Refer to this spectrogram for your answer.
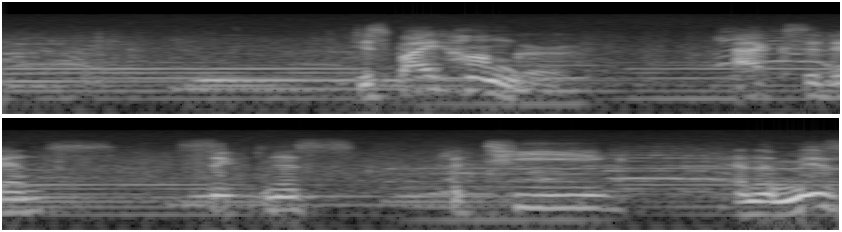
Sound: touching music; man shouting

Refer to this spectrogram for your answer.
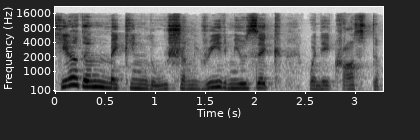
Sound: speaking in Mandarin

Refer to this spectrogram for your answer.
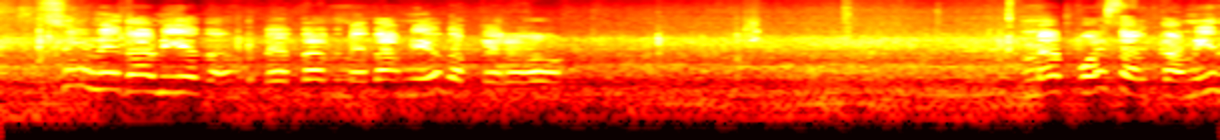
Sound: speaking in foreign language

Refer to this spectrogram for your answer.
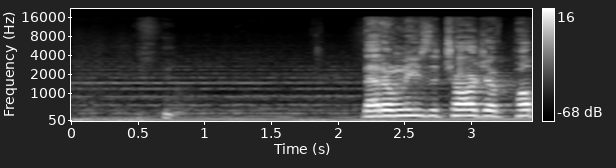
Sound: chuckles

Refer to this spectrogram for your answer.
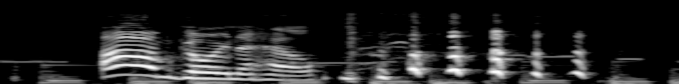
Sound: laughs

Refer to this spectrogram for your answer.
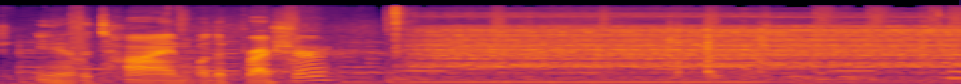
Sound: machine whirs

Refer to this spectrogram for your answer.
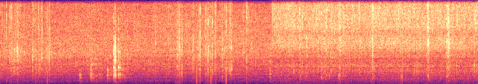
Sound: cutting

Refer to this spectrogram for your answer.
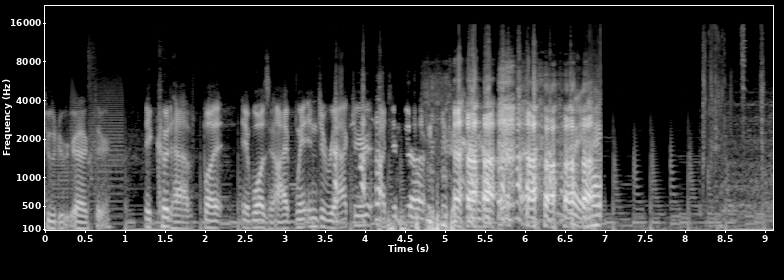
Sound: laughing

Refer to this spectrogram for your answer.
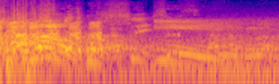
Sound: group laughs

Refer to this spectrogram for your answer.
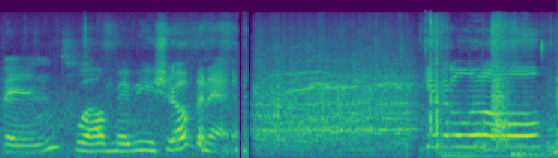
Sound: crowd cheering

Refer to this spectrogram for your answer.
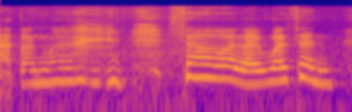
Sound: laughing

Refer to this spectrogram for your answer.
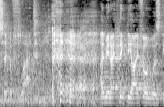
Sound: laughter

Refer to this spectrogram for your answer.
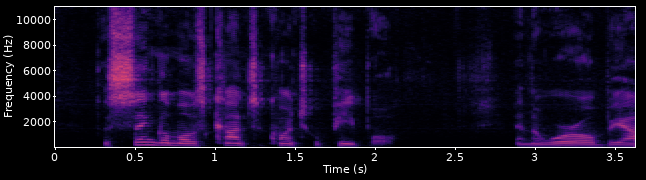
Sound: none

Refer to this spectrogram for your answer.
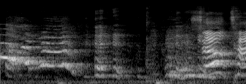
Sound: laughing

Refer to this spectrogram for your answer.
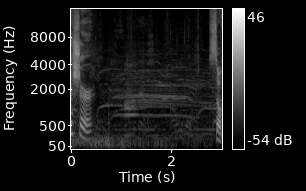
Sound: cheering

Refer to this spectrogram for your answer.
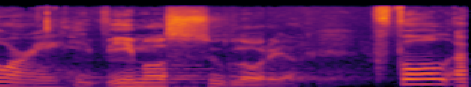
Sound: speaking in Spanish

